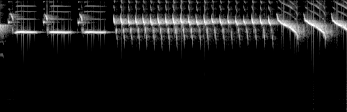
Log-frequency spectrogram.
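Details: Domestic canary singing to excite females for mating and encourage young birds to sing: three clear steady whistled notes, then a fast chattering trill, ending in repeated downward-sweeping notes.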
